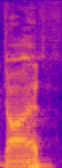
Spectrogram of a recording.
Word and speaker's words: Dawn: You don't hear it, Tom, but you pronounce Dawn as Don, like a guy's name. Dawn.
